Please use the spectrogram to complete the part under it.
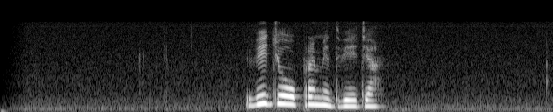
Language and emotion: Russian, neutral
